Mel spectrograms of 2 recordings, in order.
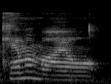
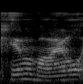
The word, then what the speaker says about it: chamomile: So chamomile, it looks like they say it in the South and Midwest. Some people. Ronnie, have you heard people say chamomile instead of chamomile?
